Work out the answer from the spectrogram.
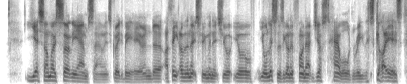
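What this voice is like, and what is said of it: English accent from the UK. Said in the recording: “already the accent's out of the bag ... you're not from Ohio ... from the Midlands in the UK ... West Sussex on the south coast of England”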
